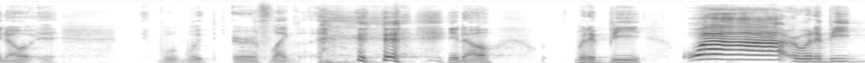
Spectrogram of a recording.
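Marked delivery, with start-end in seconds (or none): 4.5-5.2 high, loud mock baby wail; baby cry. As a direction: wail like a newborn.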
